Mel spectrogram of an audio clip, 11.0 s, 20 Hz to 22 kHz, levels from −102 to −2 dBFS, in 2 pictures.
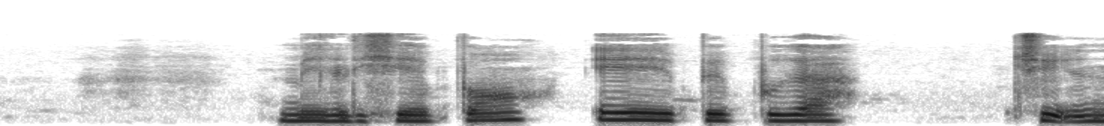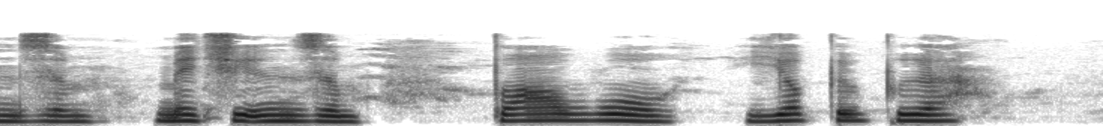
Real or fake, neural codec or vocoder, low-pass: real; none; 7.2 kHz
